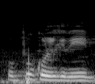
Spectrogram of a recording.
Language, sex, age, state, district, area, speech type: Tamil, female, 60+, Tamil Nadu, Salem, rural, read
